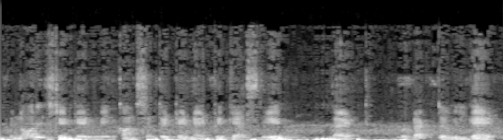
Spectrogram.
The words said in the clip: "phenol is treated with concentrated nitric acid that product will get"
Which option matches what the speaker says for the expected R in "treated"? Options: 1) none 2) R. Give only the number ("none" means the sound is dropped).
1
